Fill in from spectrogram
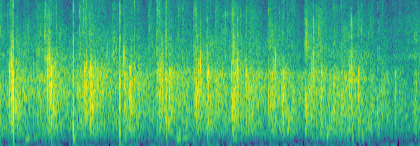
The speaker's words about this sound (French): Amen. On peut faire applaudir le Seigneur.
